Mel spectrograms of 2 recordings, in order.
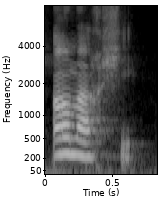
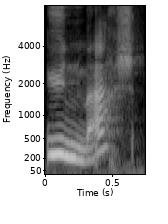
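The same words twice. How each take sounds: First: "un marché" ending on a clear ay vowel; accented final É. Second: "Une marche" ending on a SH sound, silent E; unaccented final E. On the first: Teacher contrasting market with walk, "marché" with sounded final É. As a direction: say "marché" in two syllables, mar-shay. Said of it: "can change the meaning and pronunciation". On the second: Teacher contrasting walk with market, "marche" with silent final E. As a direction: say "marche" as one syllable, marsh. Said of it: "the difference between une marche". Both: Shown as a demonstration.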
